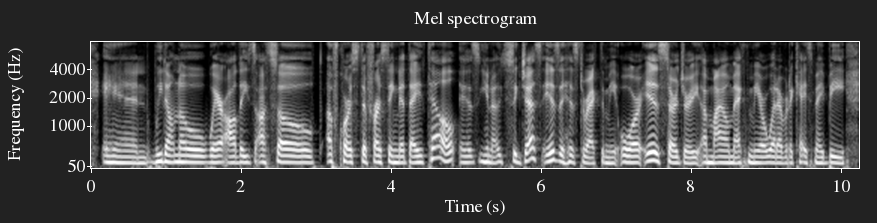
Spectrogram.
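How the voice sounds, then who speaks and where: A woman with an American accent, very deep and low in pitch, fairly even intonation and hardly any pauses. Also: moderate pace. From Kansas, Wichita. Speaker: performance artist and educator, Air Force veteran. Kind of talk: interview testimony.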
